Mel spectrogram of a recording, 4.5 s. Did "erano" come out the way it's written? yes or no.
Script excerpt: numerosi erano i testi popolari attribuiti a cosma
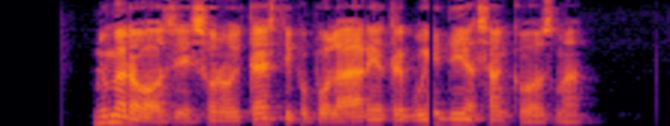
no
